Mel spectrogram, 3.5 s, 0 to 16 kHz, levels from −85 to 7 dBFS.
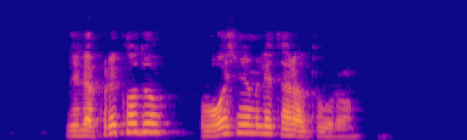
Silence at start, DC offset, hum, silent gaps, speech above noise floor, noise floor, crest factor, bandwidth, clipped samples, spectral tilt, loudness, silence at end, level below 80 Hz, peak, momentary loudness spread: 0.5 s; under 0.1%; none; none; 68 dB; -90 dBFS; 18 dB; 7 kHz; under 0.1%; -6 dB/octave; -22 LUFS; 0.85 s; -76 dBFS; -6 dBFS; 12 LU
